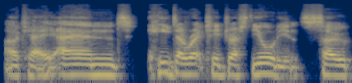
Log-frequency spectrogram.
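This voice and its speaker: A man speaking as an expert guest, explaining informally in an animated way and slipping into acted-out examples. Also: mid-range voice, a little slow, vocal fry. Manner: animated, acts out imagined quotes. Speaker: expert guest, theatre historian. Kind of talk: informal explanatory interview talk.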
